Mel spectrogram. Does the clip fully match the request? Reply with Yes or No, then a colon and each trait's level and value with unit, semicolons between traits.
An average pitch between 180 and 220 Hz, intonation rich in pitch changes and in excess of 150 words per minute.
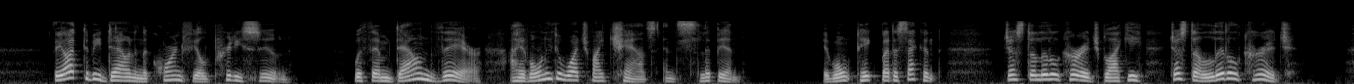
Yes: medium, 185 Hz; wide, 5.7 semitones; average, 175 wpm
